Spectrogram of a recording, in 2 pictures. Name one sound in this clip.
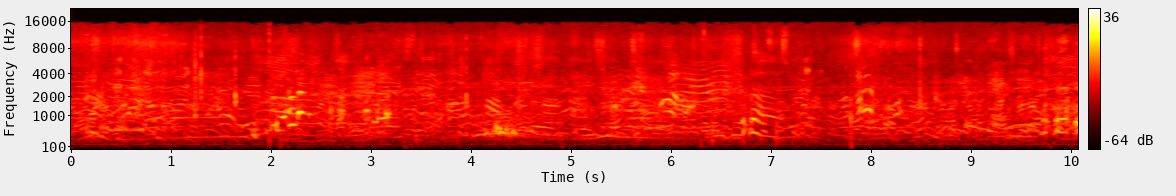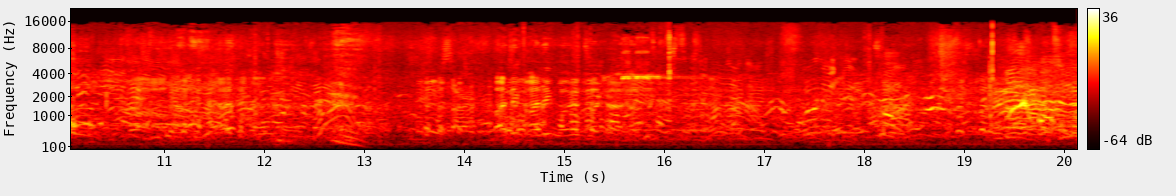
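Young children chatter and call out nearby, outdoors.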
